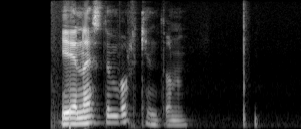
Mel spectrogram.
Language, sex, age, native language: Icelandic, male, 18-19, Icelandic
